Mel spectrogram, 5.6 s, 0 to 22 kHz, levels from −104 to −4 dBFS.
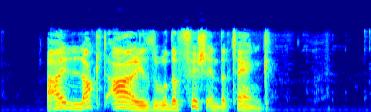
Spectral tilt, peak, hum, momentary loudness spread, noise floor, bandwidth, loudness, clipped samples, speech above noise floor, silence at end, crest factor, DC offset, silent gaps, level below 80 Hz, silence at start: -2.5 dB/octave; -10 dBFS; 50 Hz at -65 dBFS; 13 LU; -89 dBFS; 8.4 kHz; -28 LUFS; under 0.1%; 60 dB; 1.5 s; 20 dB; under 0.1%; none; -74 dBFS; 0.7 s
